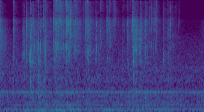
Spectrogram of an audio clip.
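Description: Small clear plastic candy wrapper crinkling in quick, light clicks, dying away near the end.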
